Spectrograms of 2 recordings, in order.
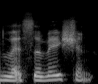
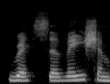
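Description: First: The first sound is an L-like sound. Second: The first sound is a clear English R. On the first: The speaker calls it wrong. "不是reservation" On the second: The speaker calls it right. "r 跟那个l 的音哦"

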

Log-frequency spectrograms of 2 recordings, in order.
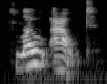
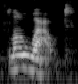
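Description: First: The words are said separately. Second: A w sound links flow into out.

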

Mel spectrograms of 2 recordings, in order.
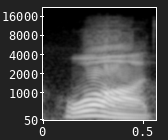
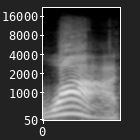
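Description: First: An American vowel with a wider mouth opening. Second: An overly wide, exaggerated American vowel. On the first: The speaker calls it right. "美式呢口型变得大一些，读成what" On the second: The speaker calls it wrong. "但也不要夸张的what"

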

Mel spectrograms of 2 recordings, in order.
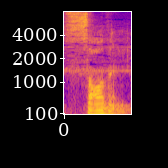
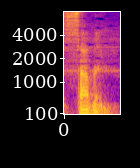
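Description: First: The first syllable sounds like the word 'south'. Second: The first vowel differs from the vowel in 'south'. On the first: The speaker calls it wrong. "不是southern" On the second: The speaker calls it right. "这个发音念southern"

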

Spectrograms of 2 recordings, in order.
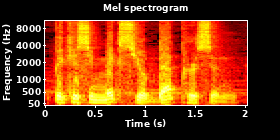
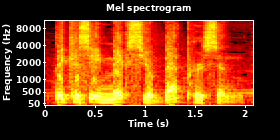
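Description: No difference in how they are said.

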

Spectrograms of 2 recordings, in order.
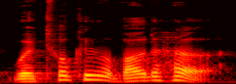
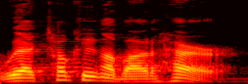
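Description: First: It is said in a British accent. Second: It is said in an American accent. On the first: "那英式发音呢" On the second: "美国美语说这个her 就她"

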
